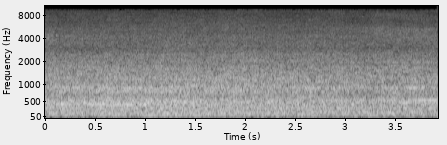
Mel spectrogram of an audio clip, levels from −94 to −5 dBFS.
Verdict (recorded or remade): recorded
